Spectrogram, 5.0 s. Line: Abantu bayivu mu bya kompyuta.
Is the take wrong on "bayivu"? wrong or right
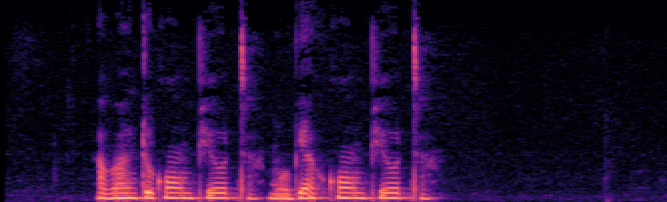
wrong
